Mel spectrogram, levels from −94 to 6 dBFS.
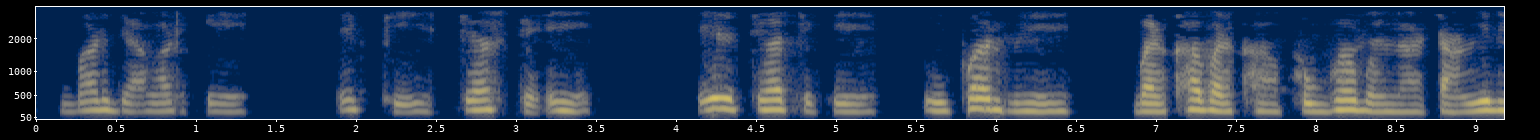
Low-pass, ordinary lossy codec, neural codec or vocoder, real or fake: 3.6 kHz; MP3, 24 kbps; codec, 16 kHz, 4 kbps, FreqCodec, larger model; fake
